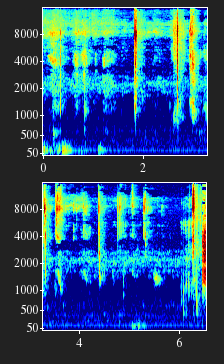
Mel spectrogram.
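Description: A person chewing a firm, crisp green fruit: irregular sharp, crisp crunches every half second or so, with a louder crunch near the end.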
